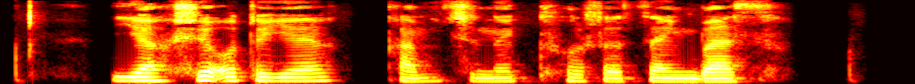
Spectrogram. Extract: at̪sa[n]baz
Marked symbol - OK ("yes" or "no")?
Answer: no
